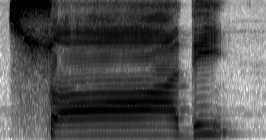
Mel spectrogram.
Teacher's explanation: صاد کے اوپر کھڑا زبر ہے، ایک الف کی مقدار اس کو لمبا کر کے پڑھیں گے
